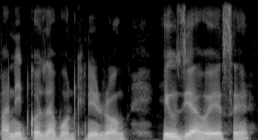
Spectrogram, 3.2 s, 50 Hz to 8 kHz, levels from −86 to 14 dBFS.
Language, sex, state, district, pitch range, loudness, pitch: Assamese, male, Assam, Kamrup Metropolitan, 120-135 Hz, -15 LUFS, 130 Hz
